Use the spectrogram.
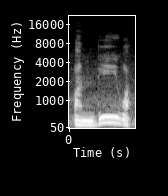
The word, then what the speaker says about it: pandiwa: conjugations verb inal is pandiwa pandwa first syllable second syllable d third syllable wa the accent is in the second syllable pandiwa so we say pandiwa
